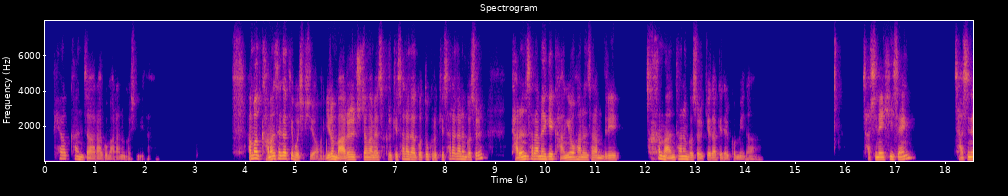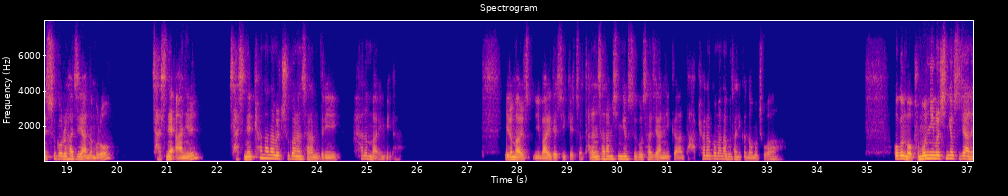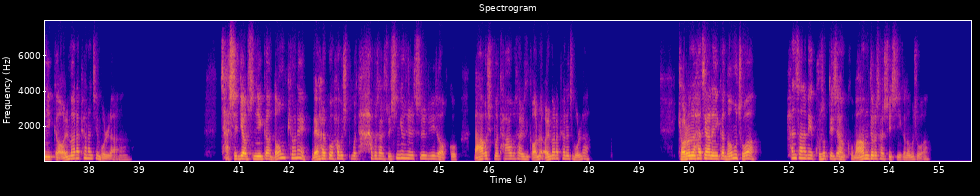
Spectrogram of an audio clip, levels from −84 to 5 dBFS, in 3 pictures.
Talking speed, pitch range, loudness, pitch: 290 characters per minute, 115-165 Hz, -21 LUFS, 140 Hz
